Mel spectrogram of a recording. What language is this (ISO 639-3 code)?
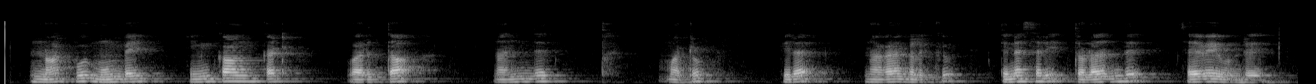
tam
